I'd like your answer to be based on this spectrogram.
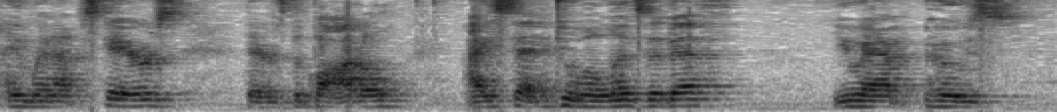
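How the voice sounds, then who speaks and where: A woman's voice: low voice, little pitch movement, measured pace. Give me a middle-aged woman telling police her story in anxious, restarting bursts, recorded on a body camera in a roomy house. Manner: rambling, anxious, many restarts. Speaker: mother in a police call. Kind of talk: tense spoken account to police. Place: inside a family home.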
